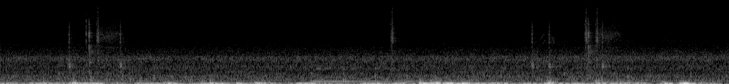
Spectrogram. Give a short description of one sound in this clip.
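Soft interface clicks and blips sound as menu items are selected.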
